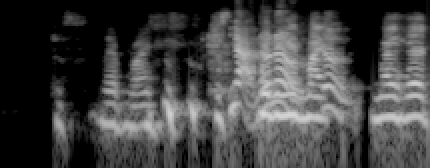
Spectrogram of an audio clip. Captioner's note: chuckles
